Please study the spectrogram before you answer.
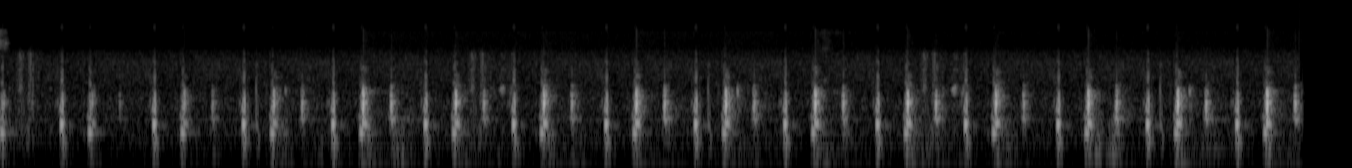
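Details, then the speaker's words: Normal first and second heart sounds auscultated in a medical-student cardiology lesson on the precordium: steady, crisp paired sounds in a regular lub-dub rhythm. "como podemos observar aquí tenemos la representación auscultatoria de ambos ruidos"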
